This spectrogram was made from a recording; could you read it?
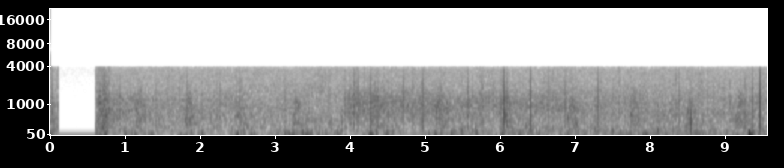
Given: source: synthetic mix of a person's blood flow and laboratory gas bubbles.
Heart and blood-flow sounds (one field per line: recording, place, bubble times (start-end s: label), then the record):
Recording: Doppler ultrasound of blood flow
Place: subclavian vein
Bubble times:
no bubbles
From the record:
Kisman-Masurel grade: 000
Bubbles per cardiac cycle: 0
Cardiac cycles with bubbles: 0%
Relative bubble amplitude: no bubbles discernible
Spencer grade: 0 (complete lack of bubble signals)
